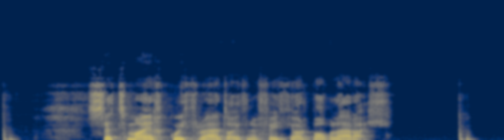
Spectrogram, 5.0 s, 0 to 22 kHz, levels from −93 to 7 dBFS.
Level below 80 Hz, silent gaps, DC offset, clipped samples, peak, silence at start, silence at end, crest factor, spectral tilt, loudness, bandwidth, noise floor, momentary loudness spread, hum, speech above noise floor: -62 dBFS; none; under 0.1%; under 0.1%; -2 dBFS; 0.05 s; 0.35 s; 20 dB; -5 dB/octave; -20 LUFS; 9.6 kHz; -86 dBFS; 23 LU; none; 67 dB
